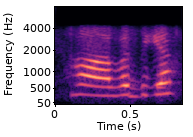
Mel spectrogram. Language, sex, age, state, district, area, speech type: Punjabi, female, 18-30, Punjab, Pathankot, rural, conversation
